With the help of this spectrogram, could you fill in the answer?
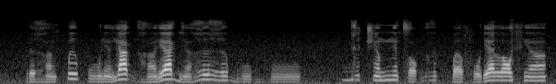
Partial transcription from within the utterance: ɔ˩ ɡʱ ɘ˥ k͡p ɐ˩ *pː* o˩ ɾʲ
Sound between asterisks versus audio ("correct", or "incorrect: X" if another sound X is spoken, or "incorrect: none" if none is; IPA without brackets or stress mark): incorrect: f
